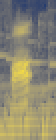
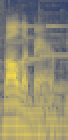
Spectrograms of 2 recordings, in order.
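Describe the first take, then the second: First: The 'li' syllable is strongly stressed. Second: The 'li' syllable is unstressed. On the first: The speaker calls it wrong. "he puts a lot of emphasis on the I" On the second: The speaker calls it right. "putting no emphasis on the I"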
